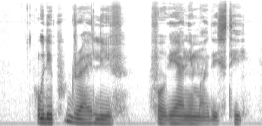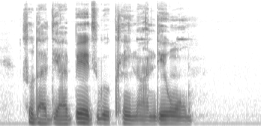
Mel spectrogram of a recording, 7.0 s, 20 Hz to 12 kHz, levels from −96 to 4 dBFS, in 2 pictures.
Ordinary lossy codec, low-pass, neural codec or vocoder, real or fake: none; none; none; real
